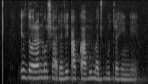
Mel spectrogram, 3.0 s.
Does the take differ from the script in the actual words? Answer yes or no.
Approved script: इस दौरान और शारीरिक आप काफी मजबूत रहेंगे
no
